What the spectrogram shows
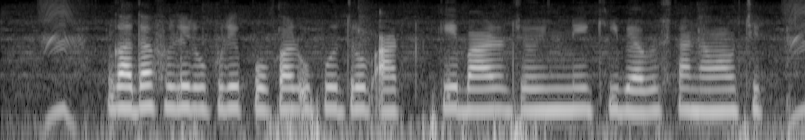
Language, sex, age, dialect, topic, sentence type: Bengali, female, 18-24, Rajbangshi, agriculture, question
